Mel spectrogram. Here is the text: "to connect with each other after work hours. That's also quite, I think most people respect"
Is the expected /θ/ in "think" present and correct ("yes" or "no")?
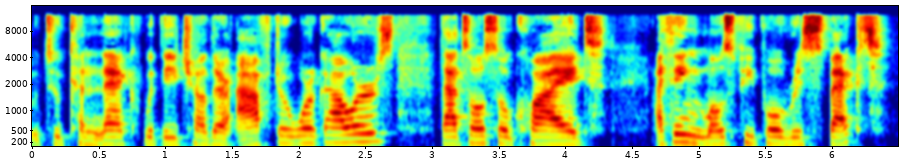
yes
